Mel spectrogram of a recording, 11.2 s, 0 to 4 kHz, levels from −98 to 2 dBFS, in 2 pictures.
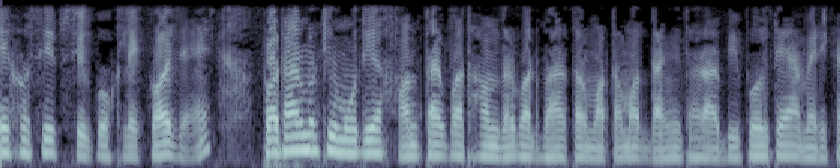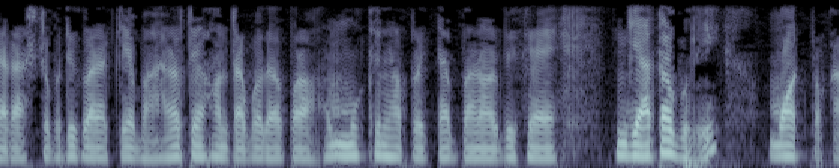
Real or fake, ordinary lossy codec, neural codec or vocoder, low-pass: fake; AAC, 32 kbps; vocoder, 22.05 kHz, 80 mel bands, Vocos; 3.6 kHz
